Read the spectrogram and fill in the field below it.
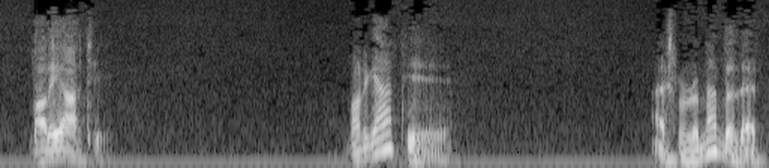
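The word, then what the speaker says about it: Moriarty: it or mispronounce it I'm afraid I'll have to begin calling it the way it looks m o r i a r t y mariati Marti I shall remember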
